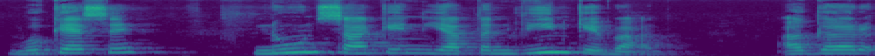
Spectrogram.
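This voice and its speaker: Woman teacher going step by step through recitation rules, asks then answers herself, spells letters out slow. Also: a little high, a little mellow.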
